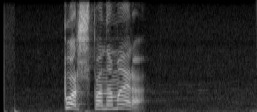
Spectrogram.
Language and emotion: Russian, angry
